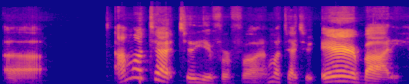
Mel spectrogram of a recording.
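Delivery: normal talking voice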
